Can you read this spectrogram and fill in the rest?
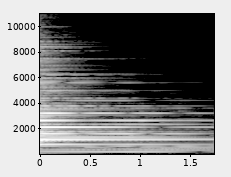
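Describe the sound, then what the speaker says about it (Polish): A single stroke of a large church-style bell from a long-removed bell, sounded as an effect, ringing with a rich, sustained tone that slowly fades over almost two seconds. "czasami słychać bicie od dawna zdjętego dzwonu"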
